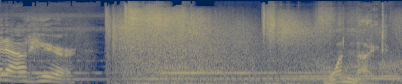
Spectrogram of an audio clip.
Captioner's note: lightning strikes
